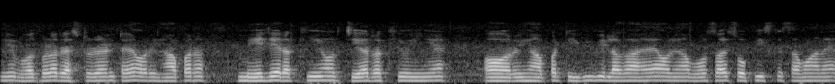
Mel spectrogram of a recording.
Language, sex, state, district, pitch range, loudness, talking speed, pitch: Hindi, female, Haryana, Rohtak, 175-185 Hz, -17 LUFS, 220 wpm, 175 Hz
